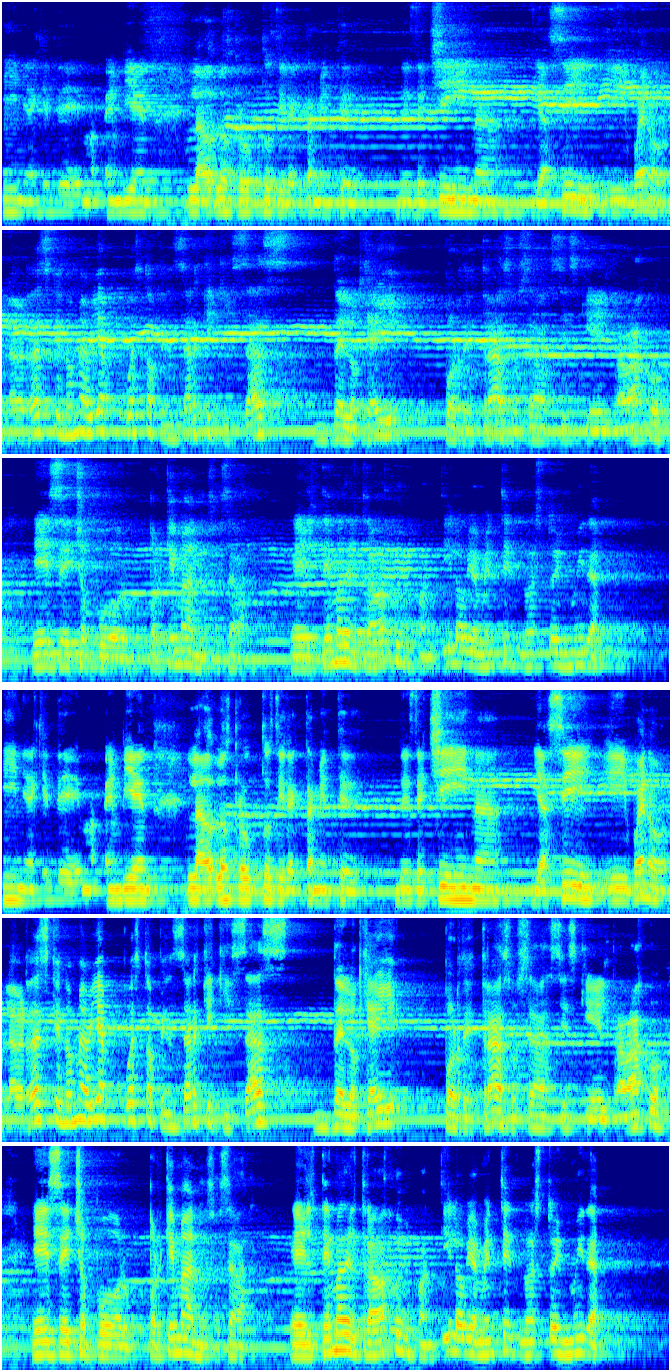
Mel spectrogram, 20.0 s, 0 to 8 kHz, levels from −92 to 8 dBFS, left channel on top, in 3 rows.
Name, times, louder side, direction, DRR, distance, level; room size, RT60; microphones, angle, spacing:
voice 1, 0.0-3.6 3.9-5.0 5.3-9.5 9.8-10.7 11.1-15.9 16.2-19.3, right 6 dB, 75° right, 13 dB, 0.4 m, -30 dB
Singing, 1.5-17.4, left 3 dB, 90° left, 1.2 m, -37 dB
16.5 x 11.5 x 2.2 m, 2.2 s
head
